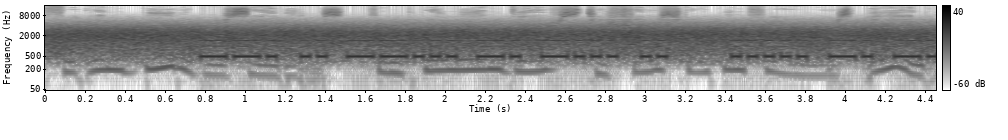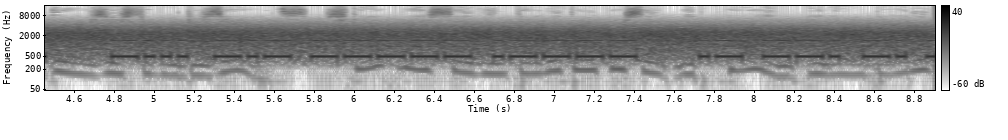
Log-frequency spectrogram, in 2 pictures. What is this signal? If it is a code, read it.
Morse code, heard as a keyed tone, hand-sent with a paddle, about 29 wpm, 490 Hz, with radio static and speech in French. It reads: GI7NBI 5NN BK01 …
